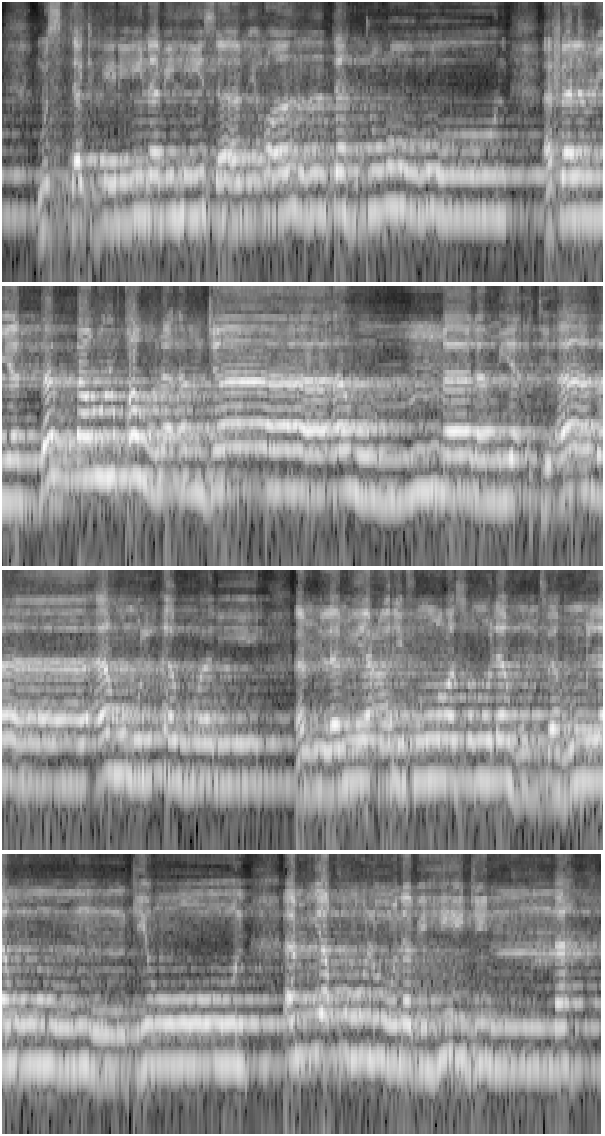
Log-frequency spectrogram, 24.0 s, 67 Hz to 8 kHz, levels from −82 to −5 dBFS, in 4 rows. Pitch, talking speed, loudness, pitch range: 220 Hz, 60 wpm, -16 LUFS, 210-225 Hz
